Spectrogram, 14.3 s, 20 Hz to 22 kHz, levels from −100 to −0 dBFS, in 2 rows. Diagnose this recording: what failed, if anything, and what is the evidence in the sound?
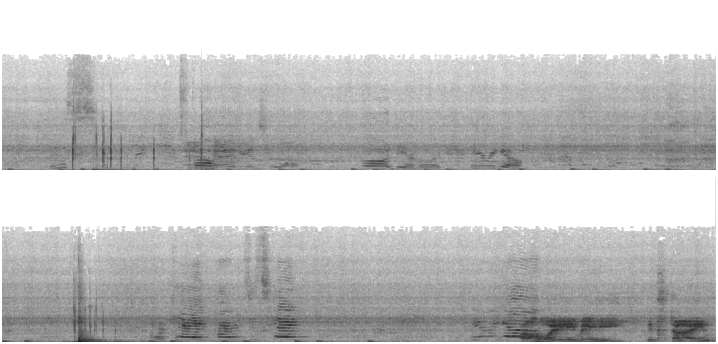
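Nothing failed; no stage shows any fault.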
